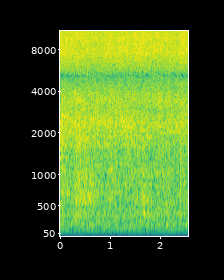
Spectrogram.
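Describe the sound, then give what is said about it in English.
Chorizo sizzles and fries in a pan while it is broken up and browns. The frying makes a steady, continuous hiss at an even, moderate level, with no talk over it. “So breaking up that chorizo, and it's getting that nice reddish brown color.”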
